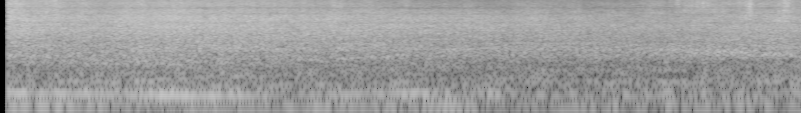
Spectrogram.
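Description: Road traffic on a wet street: tyres hissing on the wet pavement under a steady low engine hum, which eases off about two seconds in.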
